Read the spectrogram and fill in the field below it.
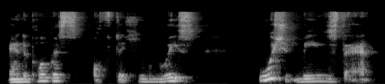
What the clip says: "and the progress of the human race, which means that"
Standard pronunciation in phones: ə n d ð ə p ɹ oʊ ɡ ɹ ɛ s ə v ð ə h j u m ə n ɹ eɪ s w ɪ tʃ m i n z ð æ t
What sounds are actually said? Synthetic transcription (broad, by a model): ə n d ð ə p oʊ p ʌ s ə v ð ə h j u m ə n ɹ eɪ s w ɪ tʃ m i n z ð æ t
